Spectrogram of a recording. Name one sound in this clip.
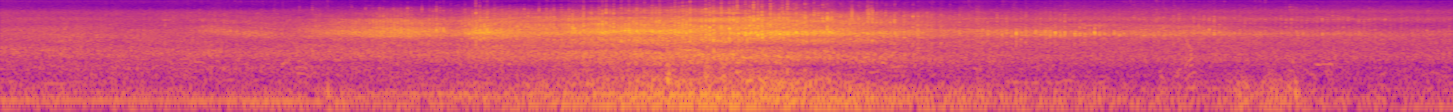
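A helicopter engine whines and roars in the distance, growing louder and then fading.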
